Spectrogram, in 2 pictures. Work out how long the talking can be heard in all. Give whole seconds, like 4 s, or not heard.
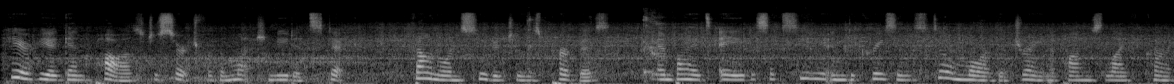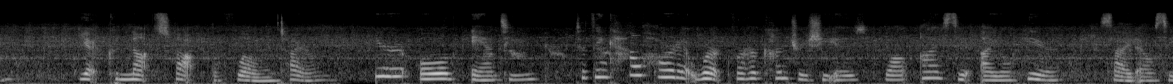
23 s.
